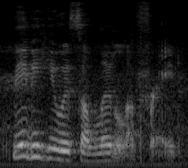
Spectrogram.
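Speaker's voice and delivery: ordinary delivery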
